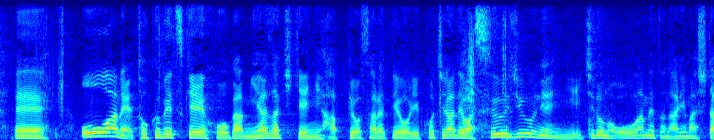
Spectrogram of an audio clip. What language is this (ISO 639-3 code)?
jpn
